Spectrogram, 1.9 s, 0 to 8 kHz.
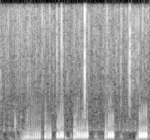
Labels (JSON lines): {"label": "biophony", "recorder": "SoundTrap 500"}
